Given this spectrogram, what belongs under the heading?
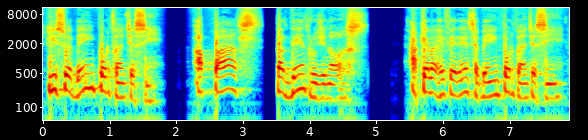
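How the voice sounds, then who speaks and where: Spiritual teacher, mellow tone, calm and measured, leans on repeated phrases. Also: medium pitch, breathy edge. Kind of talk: reflective spiritual talk.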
